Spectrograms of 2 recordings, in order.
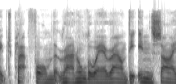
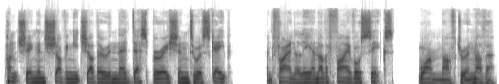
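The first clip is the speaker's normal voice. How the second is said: ordinary delivery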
